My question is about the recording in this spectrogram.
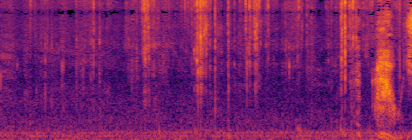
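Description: Sulcata tortoise biting into a fresh cactus pad held in a hand: a few scattered crisp crunches, with the loudest bites coming near the end.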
